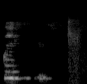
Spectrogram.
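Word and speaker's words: πίστις: desciende de una palabra que en griego se pronuncia como pistis.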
